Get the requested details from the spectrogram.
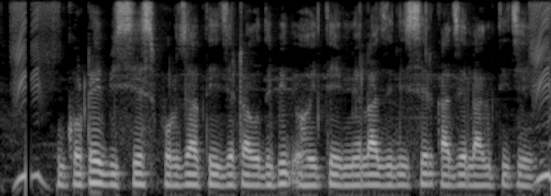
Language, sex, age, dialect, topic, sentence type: Bengali, male, 18-24, Western, agriculture, statement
